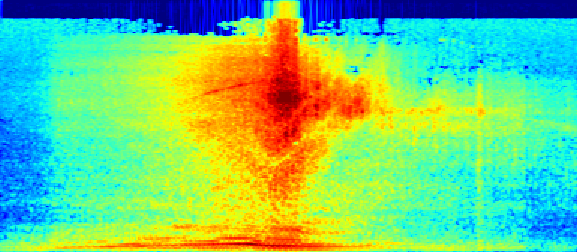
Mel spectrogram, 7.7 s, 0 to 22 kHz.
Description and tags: Diesel Drive by #1 MZ000004
Ford F350 highly modified diesel engine with after-market turbo drives past, last pass.
Recorded with Marantz PMD660 & Sennheiser e835 Mic
Truck, Whistle, Turbo-diesel, Diesel, Turbo, exhaust, Tuned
